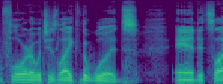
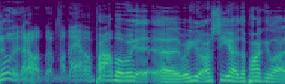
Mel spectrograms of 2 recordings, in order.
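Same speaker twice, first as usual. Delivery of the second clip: higher mock tough-guy voice; hammed-up threat; threatening heckler; 7 semitones higher than usual. Heckler threatening the comic outside, mock menace. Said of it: "And he goes".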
